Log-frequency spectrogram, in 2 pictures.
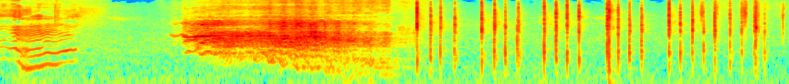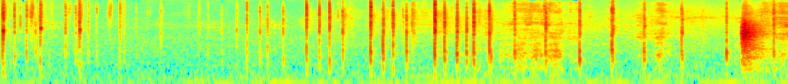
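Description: A horse whinnies, then hooves clatter in a fast, uneven gallop, thinning out partway through and picking up again near the end.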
